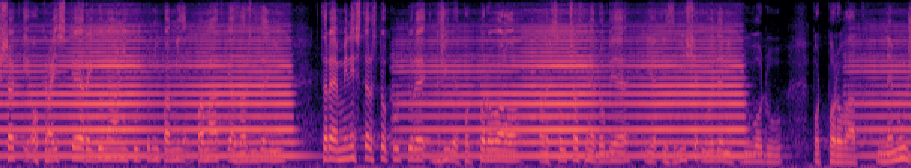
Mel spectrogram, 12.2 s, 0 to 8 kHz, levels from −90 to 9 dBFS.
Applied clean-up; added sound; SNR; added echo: none; Bowed string instrument; -4 dB; none.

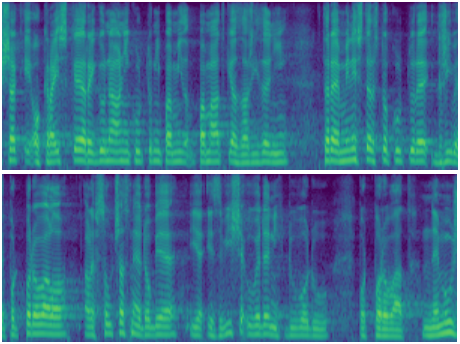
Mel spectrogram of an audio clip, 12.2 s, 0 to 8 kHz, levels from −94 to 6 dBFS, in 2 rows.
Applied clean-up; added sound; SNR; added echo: none; none; none; none.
